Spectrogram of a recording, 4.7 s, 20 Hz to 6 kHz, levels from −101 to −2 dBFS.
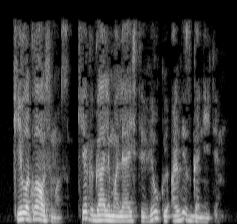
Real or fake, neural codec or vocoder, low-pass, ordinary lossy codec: real; none; 5.4 kHz; MP3, 32 kbps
